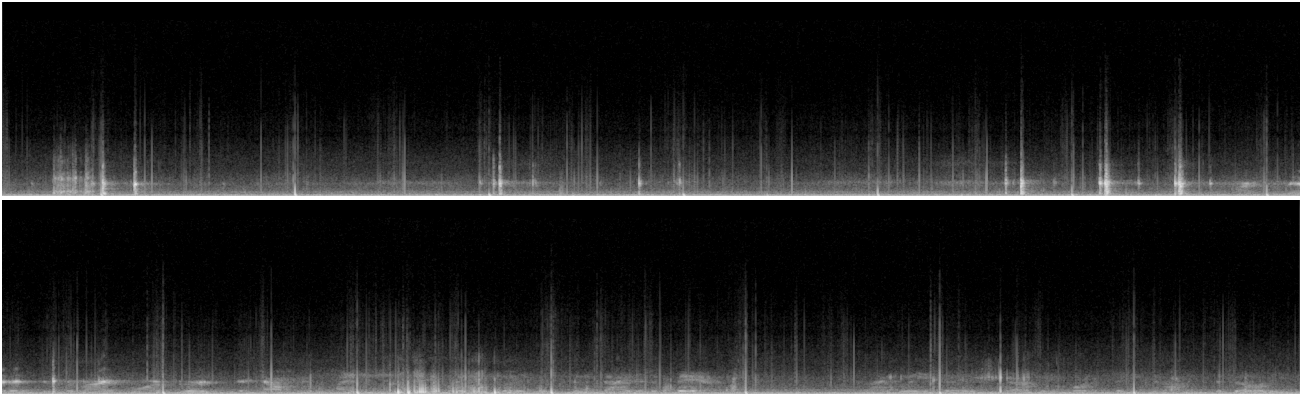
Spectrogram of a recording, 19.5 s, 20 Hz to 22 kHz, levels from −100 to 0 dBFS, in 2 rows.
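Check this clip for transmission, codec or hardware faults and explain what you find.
No transmission, codec or hardware faults can be heard anywhere in the signal.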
